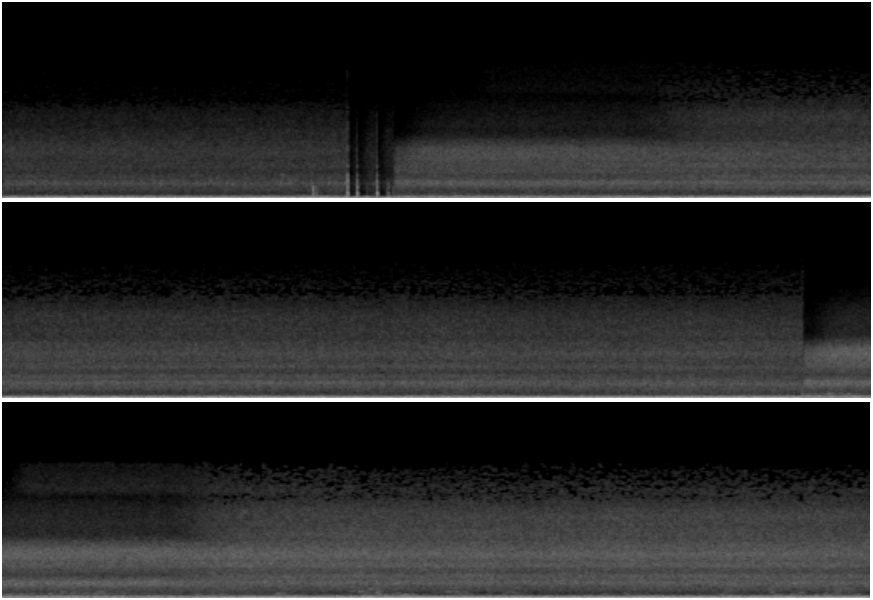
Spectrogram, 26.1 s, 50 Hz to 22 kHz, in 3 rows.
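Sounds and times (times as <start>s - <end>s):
waterfall rushing: 3.8s - 8.6s, 11.6s - 26.0s.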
